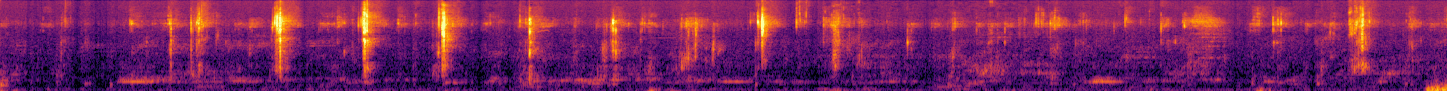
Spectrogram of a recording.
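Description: A woman chews soft food with wet, smacking sounds close to a microphone.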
